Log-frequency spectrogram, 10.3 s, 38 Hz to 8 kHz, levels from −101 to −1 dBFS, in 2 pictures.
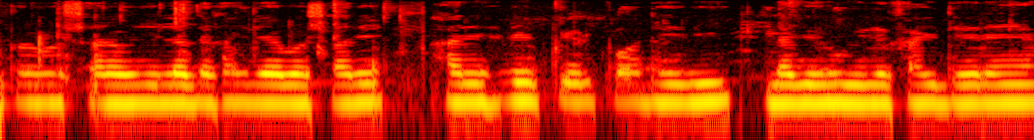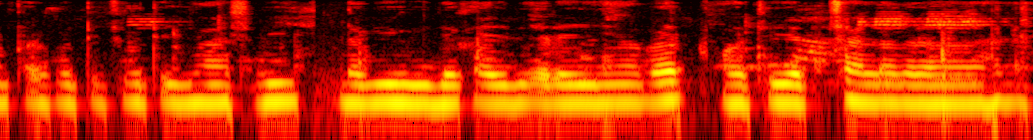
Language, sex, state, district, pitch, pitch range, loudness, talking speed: Hindi, male, Chhattisgarh, Korba, 160 Hz, 155-165 Hz, -35 LUFS, 150 wpm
